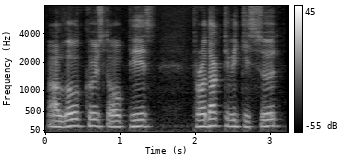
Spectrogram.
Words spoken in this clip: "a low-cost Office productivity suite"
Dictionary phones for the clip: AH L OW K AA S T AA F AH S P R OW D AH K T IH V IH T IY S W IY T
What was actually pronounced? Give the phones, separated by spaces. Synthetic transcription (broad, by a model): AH L OW K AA S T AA P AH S P R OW D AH K T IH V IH T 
